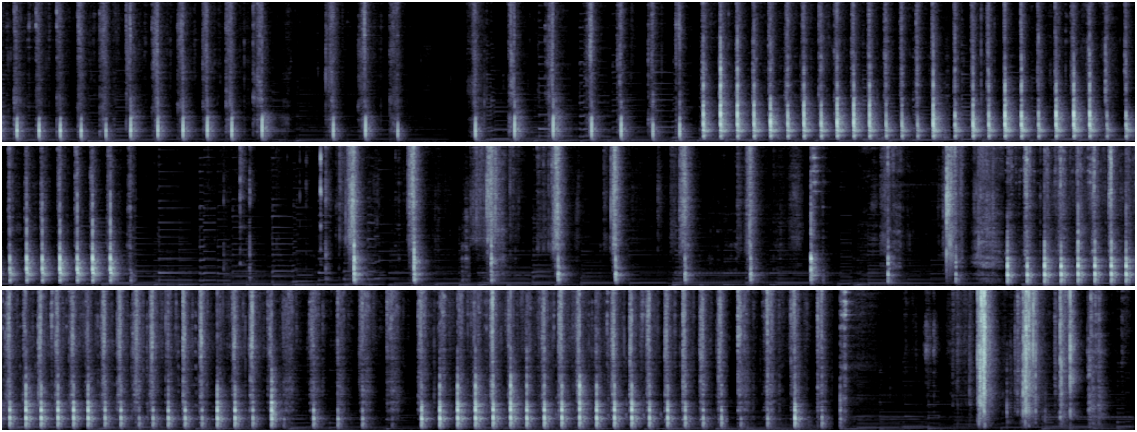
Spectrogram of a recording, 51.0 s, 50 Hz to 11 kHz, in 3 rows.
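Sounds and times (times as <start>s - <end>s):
knife chopping on cutting board: 0.0s - 4.1s, 4.9s - 6.1s, 7.0s - 18.9s, 24.3s - 24.6s, 25.2s - 25.6s, 26.2s - 26.4s, 27.2s - 27.4s, 28.2s - 28.4s, 29.2s - 29.4s, 30.2s - 30.6s, 31.2s - 46.7s.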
